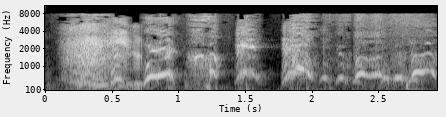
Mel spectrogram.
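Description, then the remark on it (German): A voice imitates an angry fat farm cat hissing grimly at mice in a hayloft: a sharp, breathy hiss, followed by a string of strained, snarling yowls and sputters over about three seconds. “Die dicke Hofkatze sitzt neben ihm und faucht die Mäuse grimmig an.”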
